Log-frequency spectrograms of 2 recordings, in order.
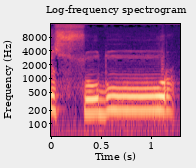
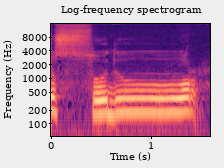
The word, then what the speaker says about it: الصُّدُورِ: But when you say وَحُصِّلَ مَا فِي الصُّدُورِ, right away say he did not study the صفات, the characteristics, because it's not a dad, it's a dal. So we say وَحُصِّلَ مَا فِي الصُّدُورِ.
